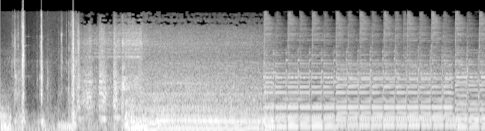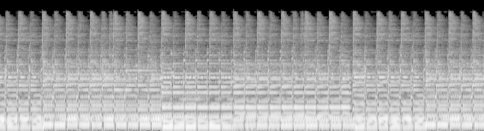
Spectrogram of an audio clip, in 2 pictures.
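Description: A few sharp clicks, then a car engine starting, its revs rising and settling over the next couple of seconds. From about three and a half seconds in, music with a steady beat takes over.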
